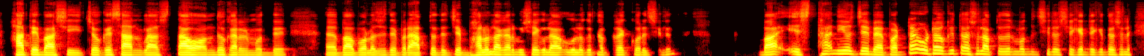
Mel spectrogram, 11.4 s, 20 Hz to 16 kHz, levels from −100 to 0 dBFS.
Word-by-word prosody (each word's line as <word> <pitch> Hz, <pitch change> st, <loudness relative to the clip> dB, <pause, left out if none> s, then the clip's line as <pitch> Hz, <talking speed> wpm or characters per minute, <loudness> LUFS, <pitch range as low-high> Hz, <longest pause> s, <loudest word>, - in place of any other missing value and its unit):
হাতে 150 Hz, +1 st, +6 dB
বাঁশি, 130 Hz, 0 st, +2 dB, 0.2 s
চোখে 140 Hz, 0 st, 0 dB
সানগ্লাস, 130 Hz, -2 st, +3 dB, 0.2 s
তাও 140 Hz, 0 st, +9 dB
অন্ধকারের 135 Hz, -1 st, -2 dB
মধ্যে। 120 Hz, 0 st, -5 dB, 0.5 s
আ -, -, +1 dB
বা 135 Hz, -, +6 dB
বলা 130 Hz, 0 st, +1 dB
যেতে 130 Hz, +2 st, -4 dB
পারে, 130 Hz, -1 st, +2 dB
আপনাদের 135 Hz, +2 st, -5 dB
যে 145 Hz, -, +2 dB
ভালো 145 Hz, +2 st, +4 dB
লাগার 150 Hz, -1 st, +2 dB
বিষয়গুলা, 145 Hz, 0 st, 0 dB
ওগুলো 145 Hz, -1 st, -2 dB
কিন্তু 145 Hz, 0 st, -6 dB
আপনারা 145 Hz, +2 st, -3 dB
করেছিলেন। 135 Hz, +5 st, -8 dB, 0.9 s
বা -, -, +8 dB, 0.3 s
স্থানীয় 195 Hz, +2 st, -2 dB
যে 185 Hz, -, +3 dB
ব্যাপারটা, 145 Hz, -, 0 dB
ওটাও 210 Hz, -1 st, +3 dB
কিন্তু 205 Hz, -1 st, -5 dB
আসলে 185 Hz, 0 st, -2 dB
আপনাদের 170 Hz, -1 st, -6 dB
মধ্যে 160 Hz, -1 st, -8 dB
ছিল। 165 Hz, -, -10 dB
সেক্ষেত্রে 155 Hz, 0 st, -3 dB
কিন্তু 150 Hz, +1 st, -4 dB
আসলে 155 Hz, -1 st, -6 dB
145 Hz, 180 wpm, -23 LUFS, 135-155 Hz, 0.9 s, তাও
